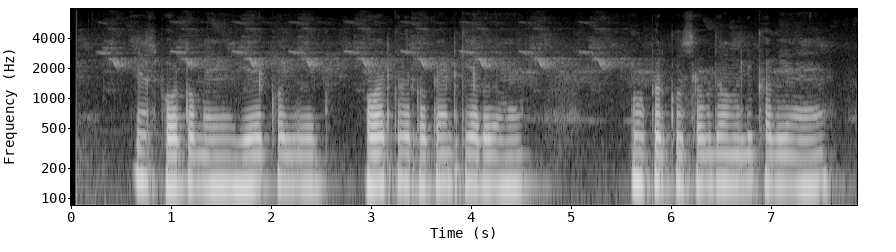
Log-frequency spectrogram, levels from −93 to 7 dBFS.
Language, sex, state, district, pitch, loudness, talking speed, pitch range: Hindi, male, Rajasthan, Bikaner, 135 Hz, -19 LUFS, 150 wpm, 130-140 Hz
